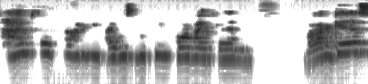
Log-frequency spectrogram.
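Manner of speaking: not-so-quiet whisper. Player's character speaking to irritable sleepers in a camp at night, whispering. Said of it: "and I'm whispering".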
